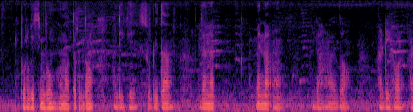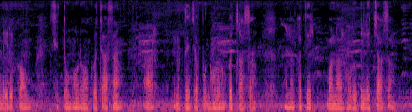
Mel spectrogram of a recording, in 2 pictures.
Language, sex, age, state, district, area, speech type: Santali, male, 18-30, Jharkhand, East Singhbhum, rural, spontaneous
